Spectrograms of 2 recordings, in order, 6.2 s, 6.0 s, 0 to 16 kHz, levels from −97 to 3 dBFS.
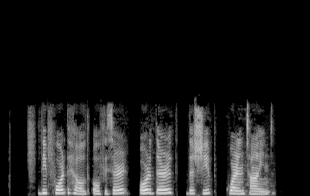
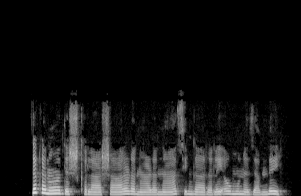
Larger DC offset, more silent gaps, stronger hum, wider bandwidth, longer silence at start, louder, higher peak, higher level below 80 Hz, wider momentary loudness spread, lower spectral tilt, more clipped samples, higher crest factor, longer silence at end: neither; first, 2.62-2.78 s, 3.59-3.70 s, 4.44-4.53 s vs none; neither; about the same, 7.8 kHz vs 8.2 kHz; about the same, 0.55 s vs 0.65 s; first, -18 LUFS vs -22 LUFS; about the same, -2 dBFS vs -2 dBFS; first, -64 dBFS vs -70 dBFS; about the same, 10 LU vs 8 LU; second, -2.5 dB/octave vs -6 dB/octave; neither; about the same, 18 dB vs 20 dB; first, 0.7 s vs 0.4 s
